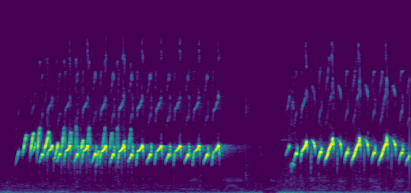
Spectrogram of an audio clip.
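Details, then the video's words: Rolling ngerol song of a mantenan kuning, a compilation used to tutor magpie-robins: a dense run of quick, sharp, high-pitched notes for two seconds, a brief pause, then the rapid rolling resumes. "Suara MANTENAN KUNING ngerol"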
